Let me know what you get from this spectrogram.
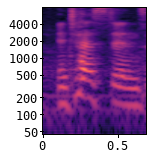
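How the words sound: It is said the city way.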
